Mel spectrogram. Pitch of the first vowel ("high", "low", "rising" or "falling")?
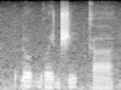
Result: high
